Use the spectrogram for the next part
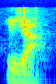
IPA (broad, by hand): j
